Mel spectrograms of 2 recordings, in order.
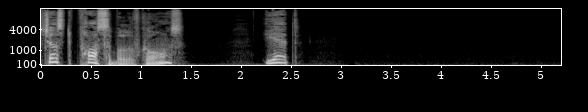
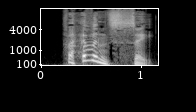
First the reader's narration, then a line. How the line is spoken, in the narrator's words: I cried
